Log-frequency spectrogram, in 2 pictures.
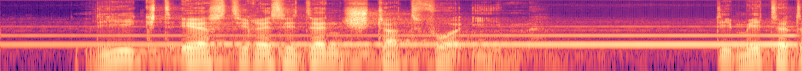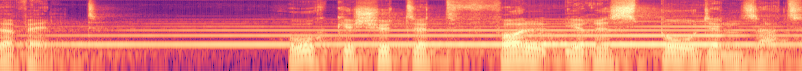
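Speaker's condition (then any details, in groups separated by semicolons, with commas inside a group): No condition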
